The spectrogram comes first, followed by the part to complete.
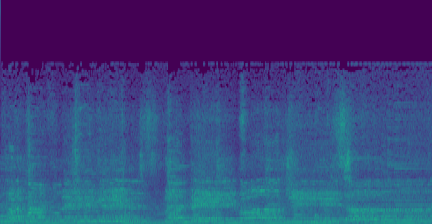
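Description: Church worship band playing a contemporary Christian song with voices singing together, over an electric bass holding long low notes that change every second or two.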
